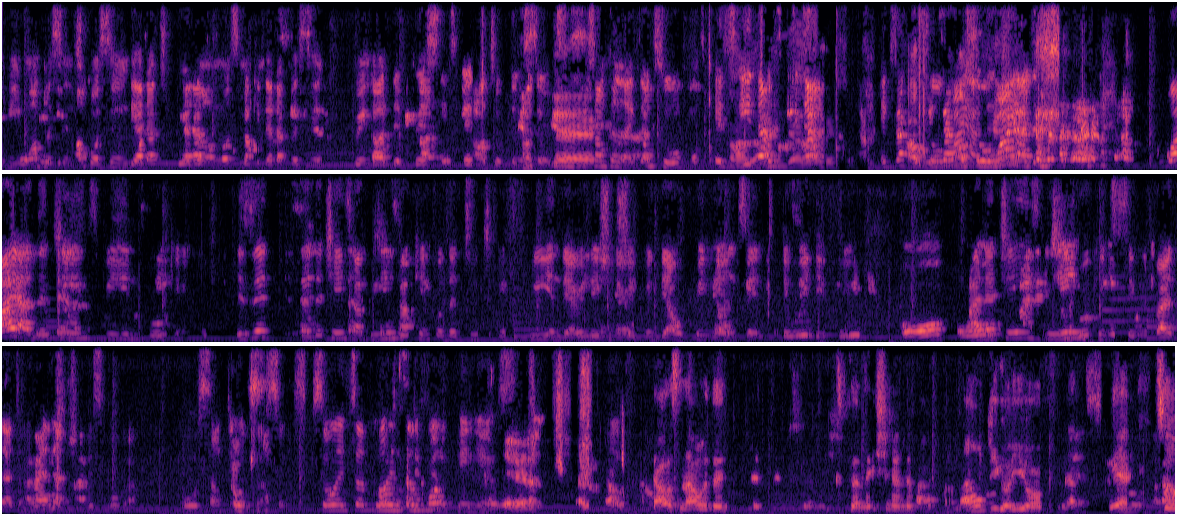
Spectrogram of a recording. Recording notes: This was the test recording of how “That Gender” would be like. It has the raw unfiltered audio with a bit of feedbacks that make hearing a bit difficult.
